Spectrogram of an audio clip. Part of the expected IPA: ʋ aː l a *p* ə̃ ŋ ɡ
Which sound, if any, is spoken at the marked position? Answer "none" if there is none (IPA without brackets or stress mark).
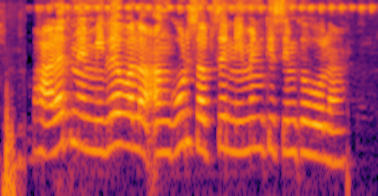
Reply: ʔ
